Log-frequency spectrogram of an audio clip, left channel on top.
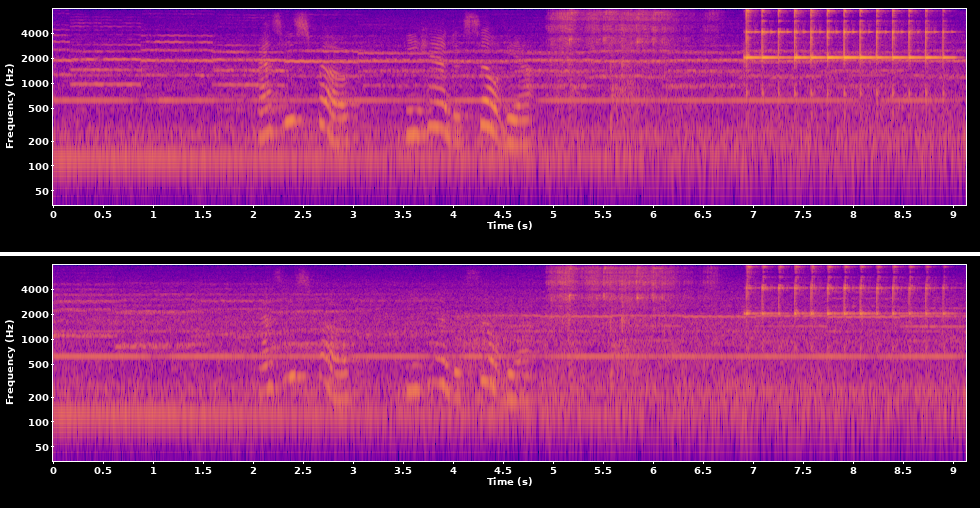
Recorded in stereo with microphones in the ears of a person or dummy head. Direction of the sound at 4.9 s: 20° right (ahead or behind).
